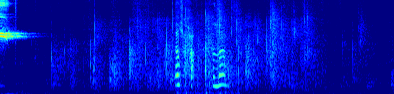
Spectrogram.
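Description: Children march with quick footsteps across a wooden stage.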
